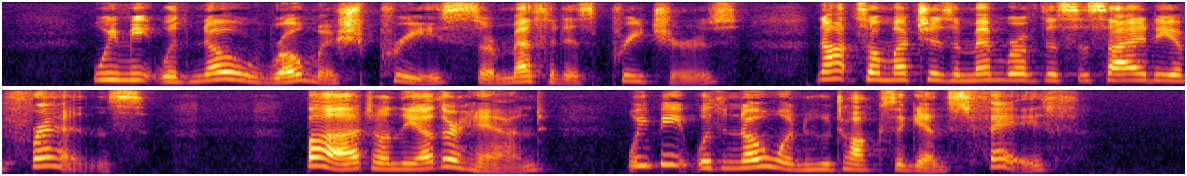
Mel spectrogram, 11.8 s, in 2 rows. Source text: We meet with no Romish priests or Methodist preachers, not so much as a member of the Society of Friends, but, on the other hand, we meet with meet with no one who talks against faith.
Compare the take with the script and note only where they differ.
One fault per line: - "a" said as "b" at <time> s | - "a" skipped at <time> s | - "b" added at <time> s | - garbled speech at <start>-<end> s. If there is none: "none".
- "meet with" skipped at 9.5 s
